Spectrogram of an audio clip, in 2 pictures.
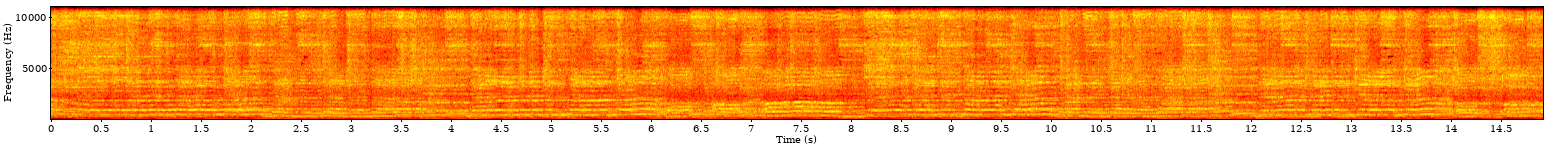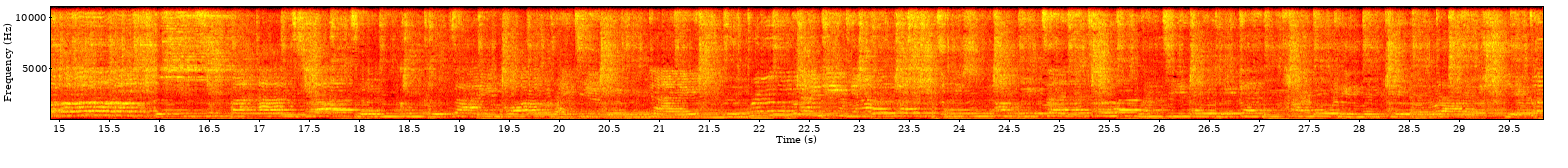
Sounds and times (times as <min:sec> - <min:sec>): Happy music: 0:00.0 - 0:29.8.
